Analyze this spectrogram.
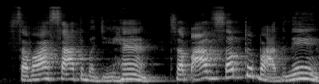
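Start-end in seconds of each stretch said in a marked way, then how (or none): none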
